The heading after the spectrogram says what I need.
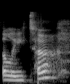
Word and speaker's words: Aletta: So my name is spelled Aletta, but it's actually pronounced Alita.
